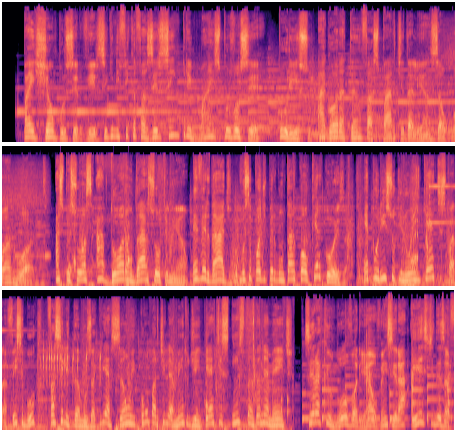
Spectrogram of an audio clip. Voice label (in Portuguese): Portuguese Brazil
